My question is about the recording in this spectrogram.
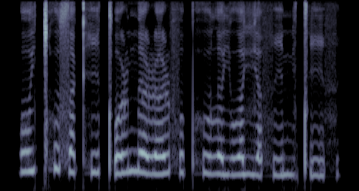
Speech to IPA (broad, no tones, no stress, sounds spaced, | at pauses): o j ǀʰ u s a kʰ i tʼ o ɭ n ɛ ɐ̯ ɭ ɜ ɭ f ə pʰ u l ə j u ɐ̯ vʲ a f i mʲ ə tʼ i f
